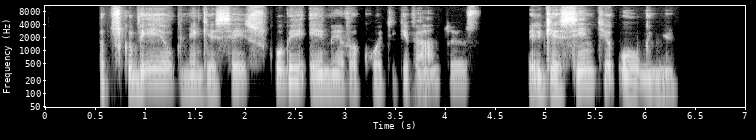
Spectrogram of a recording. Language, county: Lithuanian, Vilnius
